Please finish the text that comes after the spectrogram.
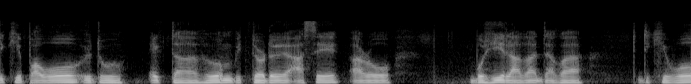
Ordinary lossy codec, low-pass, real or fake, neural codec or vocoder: none; none; fake; codec, 16 kHz, 0.5 kbps, X-Codec, WavLM features, trained on Multilingual LibriSpeech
